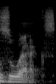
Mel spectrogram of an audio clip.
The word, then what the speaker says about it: Zwex: But the pronunciation of Zwex is still Zwex.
